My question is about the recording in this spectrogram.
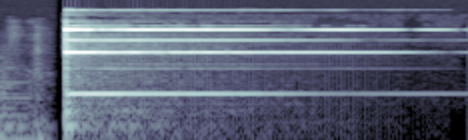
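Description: A single bell-like chime struck about a third of a second in, then ringing out and fading slowly.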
